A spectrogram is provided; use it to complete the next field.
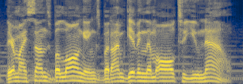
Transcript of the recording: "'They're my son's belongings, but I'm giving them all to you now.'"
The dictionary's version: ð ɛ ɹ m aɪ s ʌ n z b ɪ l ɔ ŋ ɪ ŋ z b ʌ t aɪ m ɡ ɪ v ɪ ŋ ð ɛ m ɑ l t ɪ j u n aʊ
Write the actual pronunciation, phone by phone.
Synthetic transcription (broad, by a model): ð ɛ ɹ m aɪ s ʌ n z b ɪ l ɔ ŋ ɪ ŋ z b ʌ t aɪ m ɡ ɪ v ɪ ŋ ð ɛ m ɑ l t ɪ j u n aʊ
